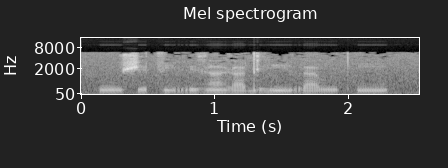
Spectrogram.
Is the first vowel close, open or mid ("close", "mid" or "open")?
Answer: close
